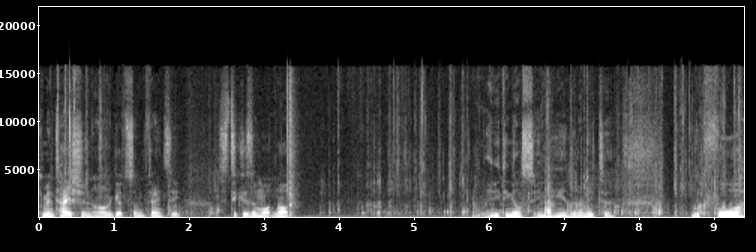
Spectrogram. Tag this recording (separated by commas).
Speech, crinkling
